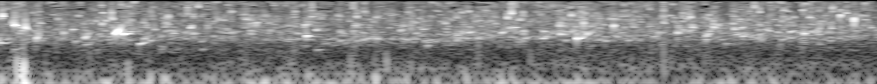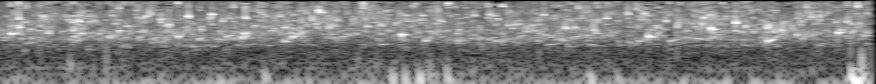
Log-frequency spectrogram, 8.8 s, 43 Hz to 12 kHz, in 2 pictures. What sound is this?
Little river, recorded at various locations with a zoom h2
field-recording, nature, river, runnel, water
